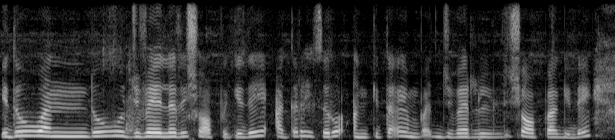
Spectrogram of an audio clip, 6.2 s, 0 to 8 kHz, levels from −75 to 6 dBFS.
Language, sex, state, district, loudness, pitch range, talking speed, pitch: Kannada, female, Karnataka, Bidar, -18 LUFS, 205-245 Hz, 115 wpm, 220 Hz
